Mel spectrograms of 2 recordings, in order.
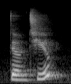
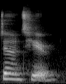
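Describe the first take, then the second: First: The pitch rises at the end of the tag. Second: The pitch falls at the end of the tag. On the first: The speaker is unsure and is really asking. "And when you use the rising tone, you are not sure of the answer" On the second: The speaker is sure and wants agreement. "When you use the falling tone, you're pretty much sure of the statement"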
